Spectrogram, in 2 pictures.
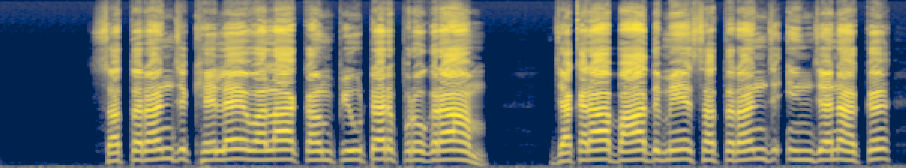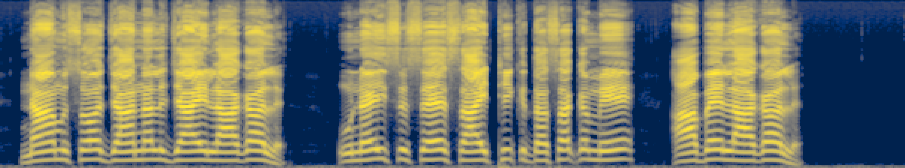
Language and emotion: Maithili, neutral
